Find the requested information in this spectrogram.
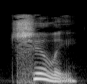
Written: chili

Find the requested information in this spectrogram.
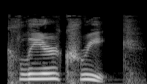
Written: Clear Creek

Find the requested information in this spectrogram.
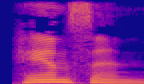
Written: hansen

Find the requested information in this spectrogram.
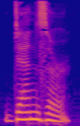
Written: denzer

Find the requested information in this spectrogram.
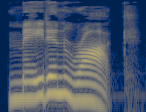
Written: maiden rock

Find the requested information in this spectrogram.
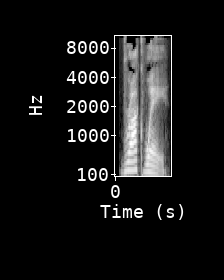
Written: brockway

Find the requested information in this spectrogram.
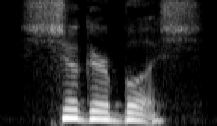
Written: sugar bush

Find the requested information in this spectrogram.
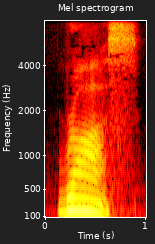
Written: ross

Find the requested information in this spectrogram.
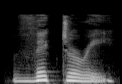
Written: victory

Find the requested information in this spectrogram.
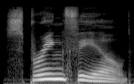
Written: springfield

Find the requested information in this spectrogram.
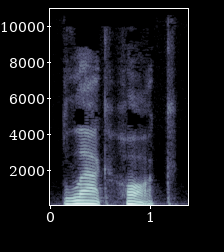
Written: black hawk

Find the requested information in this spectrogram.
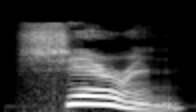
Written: sharon

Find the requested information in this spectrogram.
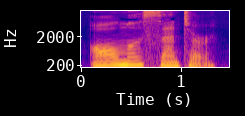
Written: alma center

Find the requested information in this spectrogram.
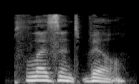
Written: pleasantville

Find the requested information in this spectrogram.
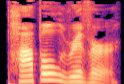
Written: popple river

